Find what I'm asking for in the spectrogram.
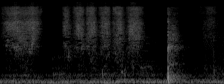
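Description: A knife working through a raw jackfruit, rhythmic rasping strokes close by with one sharper cut near the end, fairly quiet and without talk.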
